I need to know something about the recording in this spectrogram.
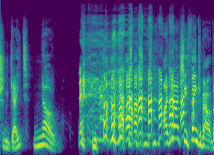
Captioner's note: guests laugh heartily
